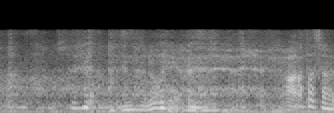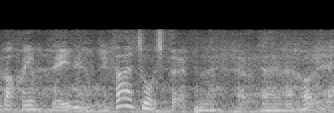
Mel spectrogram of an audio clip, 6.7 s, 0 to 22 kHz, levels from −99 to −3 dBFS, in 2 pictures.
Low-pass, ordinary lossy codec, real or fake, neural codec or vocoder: 7.2 kHz; AAC, 48 kbps; fake; codec, 16 kHz, 0.5 kbps, FunCodec, trained on LibriTTS, 25 frames a second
